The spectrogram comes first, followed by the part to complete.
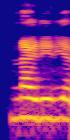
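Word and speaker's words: Cnidaria: तो इनको सिलेंट्रेटा या नाइडेरिया, पहले देखते हैं नाइडेरिया क्यों कहते हैं। जो सिलेंट्रेटा के मेंबर है उनको नाइडेरिया टर्म से क्यों कहा, प्रोनाउंसिएट किया जाता है, क्यों नाइडेरिया कहा जाता है, उसका रीजन है।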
